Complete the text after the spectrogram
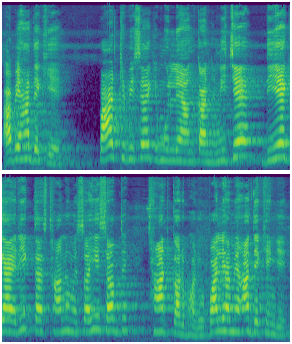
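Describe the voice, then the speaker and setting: A woman Hindi teacher with a Bihari accent, slowly and patiently explaining a lesson to young children. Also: high-pitched, fairly bright tone. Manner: patient, slow explaining, calls pupils "beta". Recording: long hall reverb.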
